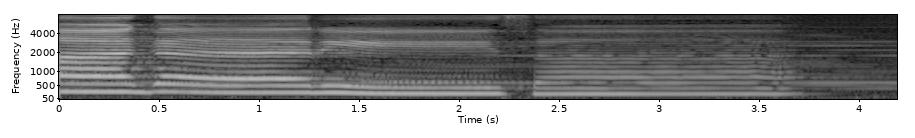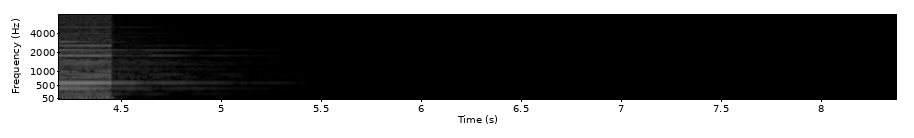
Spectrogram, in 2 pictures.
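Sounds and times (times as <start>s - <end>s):
carnatic music raga ascending and descending scale: 0.0s - 4.8s.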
